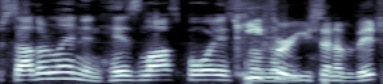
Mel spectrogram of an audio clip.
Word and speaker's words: Kiefer: Although, if Kiefer Sutherland and his Lost Boys... Kiefer, you son of a bitch. It's not T-H, it's an F.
